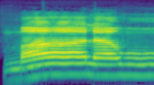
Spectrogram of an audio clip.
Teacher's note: इस हा को हम दो अलिफ की मिक़दार में खींचेंगे, चूँकि मद आ गए ना, इसको छोटी मद भी कहते हैं, मद मुनफसिल भी कहा जाता है।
